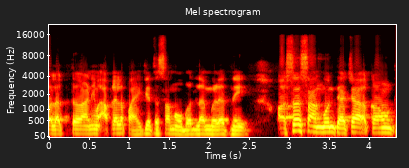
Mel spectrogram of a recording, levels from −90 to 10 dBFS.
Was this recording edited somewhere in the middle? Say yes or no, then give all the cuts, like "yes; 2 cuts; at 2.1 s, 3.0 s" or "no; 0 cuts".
no; 0 cuts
